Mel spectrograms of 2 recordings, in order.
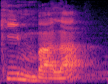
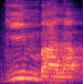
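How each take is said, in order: First: The word begins with a K sound. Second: The word begins with a G sound. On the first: "avec le K" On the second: "avec le G"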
